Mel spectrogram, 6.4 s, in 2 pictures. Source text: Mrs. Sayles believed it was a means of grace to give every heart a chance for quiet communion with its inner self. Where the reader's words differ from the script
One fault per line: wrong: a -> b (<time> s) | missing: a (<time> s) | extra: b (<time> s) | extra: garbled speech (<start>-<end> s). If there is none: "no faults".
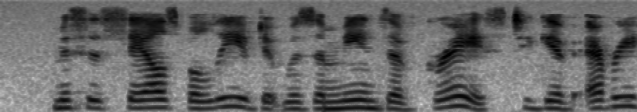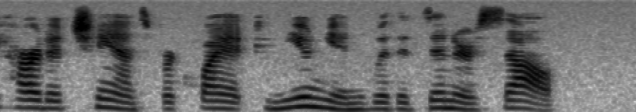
no faults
